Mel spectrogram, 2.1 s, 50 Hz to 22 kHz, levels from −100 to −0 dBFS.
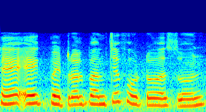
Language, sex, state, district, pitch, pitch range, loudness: Marathi, female, Maharashtra, Chandrapur, 255 Hz, 225-275 Hz, -19 LUFS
